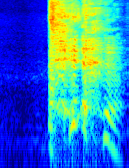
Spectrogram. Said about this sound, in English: I'm about to sneeze.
